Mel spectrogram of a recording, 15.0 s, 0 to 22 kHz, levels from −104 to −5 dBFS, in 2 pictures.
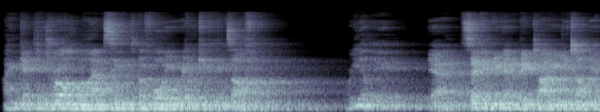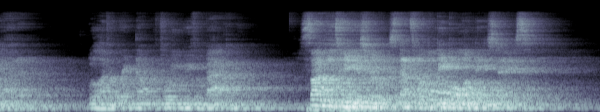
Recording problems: room echo; strong; dies away in 2.2 s
off-mic speech; far

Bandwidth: 14.5 kHz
